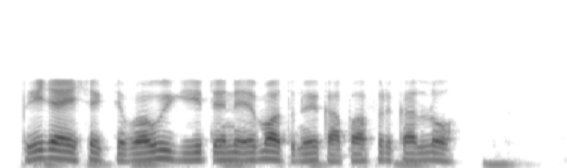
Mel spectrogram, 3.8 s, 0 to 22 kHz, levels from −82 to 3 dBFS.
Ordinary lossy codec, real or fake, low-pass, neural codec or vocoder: none; real; 3.6 kHz; none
